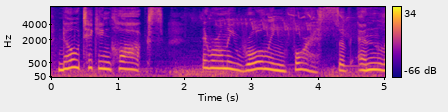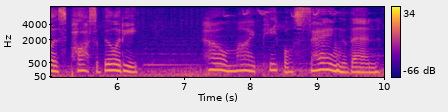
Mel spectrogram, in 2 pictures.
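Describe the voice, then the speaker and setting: Ancient fey storyteller lady, dark fantasy audio drama, real slow n deliberate, knowing, kinda scornful, faint music under. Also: medium pitch. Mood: wistful, grand. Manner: deliberate, confiding, addressing the listener directly. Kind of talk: scripted dark fantasy audio fiction narration.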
